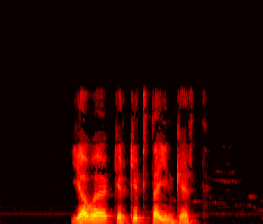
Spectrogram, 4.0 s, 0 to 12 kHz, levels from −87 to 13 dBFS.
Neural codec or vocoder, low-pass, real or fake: none; 7.2 kHz; real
